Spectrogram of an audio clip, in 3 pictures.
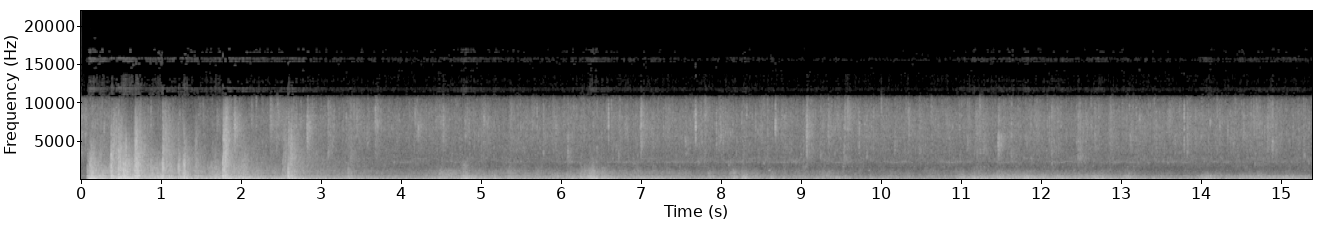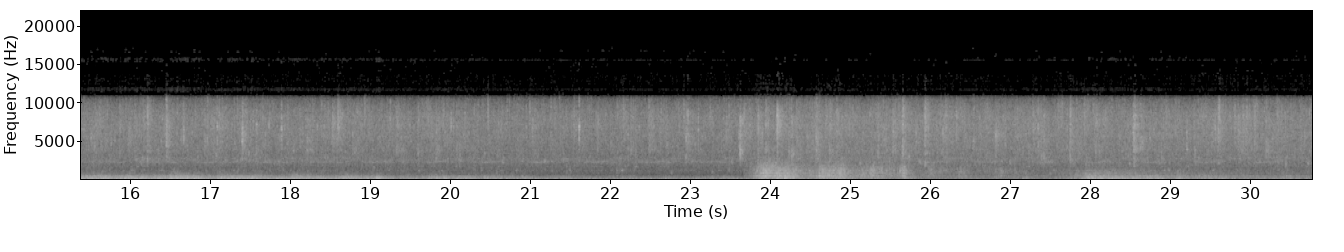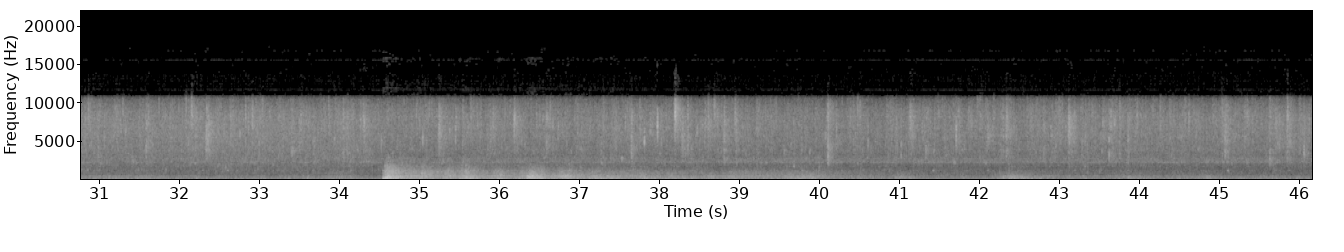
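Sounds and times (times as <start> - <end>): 
lightning crack of thunder: 0.1 - 20.7, 23.8 - 26.6, 27.8 - 29.7, 34.5 - 40.0.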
